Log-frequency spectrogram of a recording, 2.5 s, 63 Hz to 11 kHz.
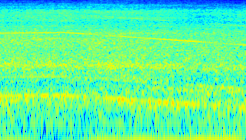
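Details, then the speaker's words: Hougen two-speed mag drill at its higher speed: a loud, steady high-pitched motor scream with no surging or grinding; running cleanly. "But yeah, it's got 2 speeds. You push that thing in and slide it up, and then you can, and it really screams."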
